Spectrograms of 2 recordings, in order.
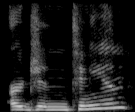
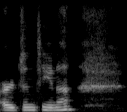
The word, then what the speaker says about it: Argentina: me say it wrong Argentinian well that's saying it right but he was from argentinia instead of Argentina remember when I made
